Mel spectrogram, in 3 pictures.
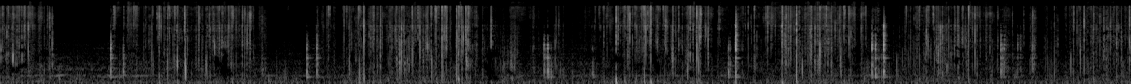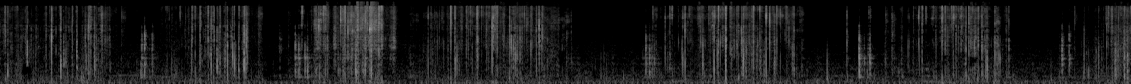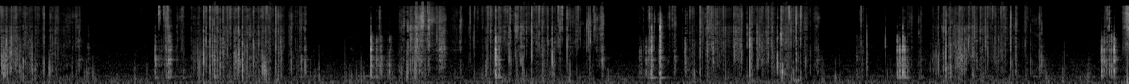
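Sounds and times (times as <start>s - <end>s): wrappers tearing and crinkling: 0.0s - 17.1s, 17.8s - 21.4s, 22.0s - 23.5s, 24.2s - 33.9s.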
